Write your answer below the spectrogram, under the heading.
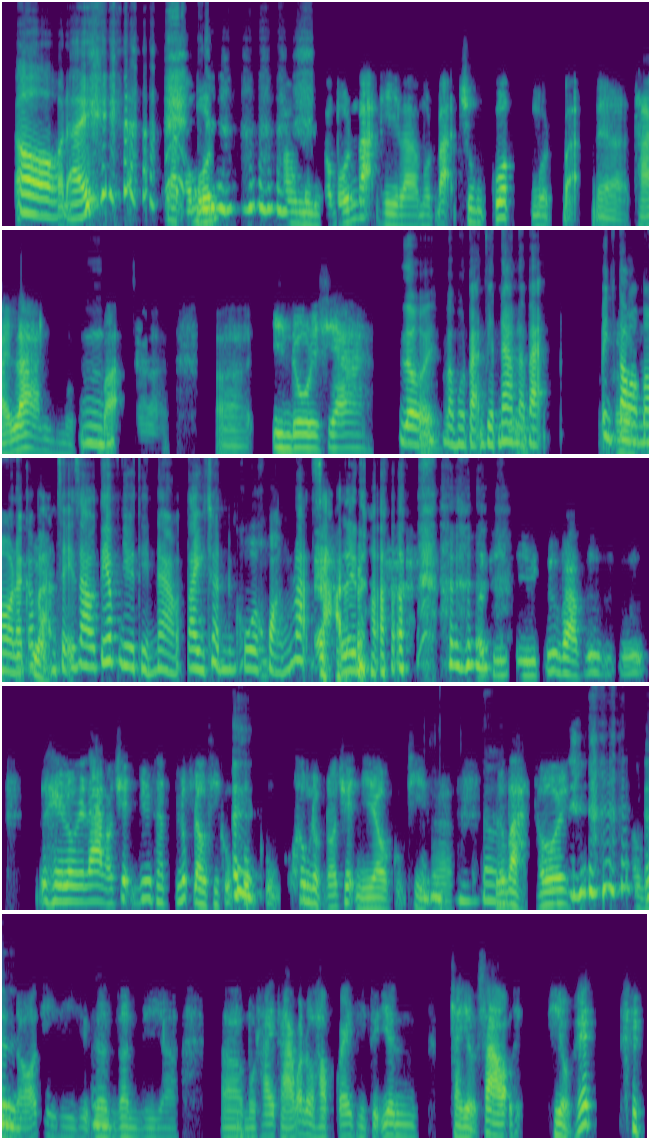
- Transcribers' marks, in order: laughing while speaking: "Đấy"; laugh; tapping; other background noise; laugh; laughing while speaking: "lên hả?"; laugh; chuckle; laugh; chuckle
- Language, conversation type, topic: Vietnamese, podcast, Bạn có thể kể về một lần bạn đã thay đổi lớn trong cuộc đời mình không?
